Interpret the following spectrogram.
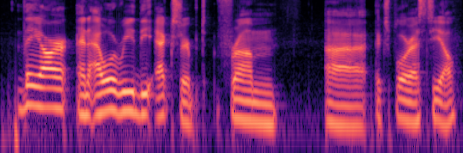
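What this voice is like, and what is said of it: Usual voice. Nothing is said of it.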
